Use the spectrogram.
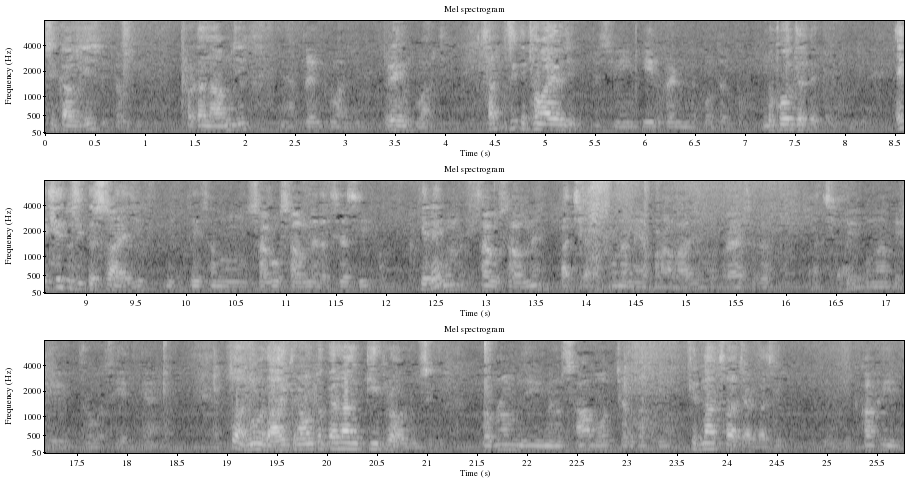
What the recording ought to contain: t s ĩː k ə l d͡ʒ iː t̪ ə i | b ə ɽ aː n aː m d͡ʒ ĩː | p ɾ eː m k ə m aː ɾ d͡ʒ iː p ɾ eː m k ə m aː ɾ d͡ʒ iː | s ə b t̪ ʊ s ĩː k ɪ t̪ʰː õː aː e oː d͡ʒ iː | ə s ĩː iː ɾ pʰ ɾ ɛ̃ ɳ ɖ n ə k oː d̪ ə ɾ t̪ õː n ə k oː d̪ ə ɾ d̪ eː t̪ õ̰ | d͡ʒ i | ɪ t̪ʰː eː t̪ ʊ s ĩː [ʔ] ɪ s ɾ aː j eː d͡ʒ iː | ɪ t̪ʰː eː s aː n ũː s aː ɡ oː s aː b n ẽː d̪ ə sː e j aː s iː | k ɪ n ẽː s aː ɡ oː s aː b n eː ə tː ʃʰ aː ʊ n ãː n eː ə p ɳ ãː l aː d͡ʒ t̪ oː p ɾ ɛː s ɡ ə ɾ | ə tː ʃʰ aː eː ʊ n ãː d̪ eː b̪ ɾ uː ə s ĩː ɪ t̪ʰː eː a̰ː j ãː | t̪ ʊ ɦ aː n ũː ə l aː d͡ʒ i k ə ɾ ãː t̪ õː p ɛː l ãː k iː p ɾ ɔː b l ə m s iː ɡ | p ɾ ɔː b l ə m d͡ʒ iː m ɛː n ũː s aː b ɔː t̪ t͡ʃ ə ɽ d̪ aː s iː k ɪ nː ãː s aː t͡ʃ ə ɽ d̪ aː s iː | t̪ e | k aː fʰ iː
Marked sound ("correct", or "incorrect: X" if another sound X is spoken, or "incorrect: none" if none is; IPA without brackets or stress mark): incorrect: k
